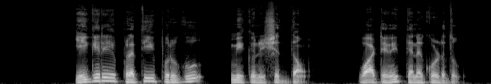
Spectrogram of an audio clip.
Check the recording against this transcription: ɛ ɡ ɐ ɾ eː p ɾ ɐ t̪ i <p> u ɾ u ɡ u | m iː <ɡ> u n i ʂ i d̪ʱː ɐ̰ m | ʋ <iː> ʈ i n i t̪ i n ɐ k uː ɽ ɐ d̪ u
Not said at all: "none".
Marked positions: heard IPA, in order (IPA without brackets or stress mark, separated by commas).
p, k, aː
